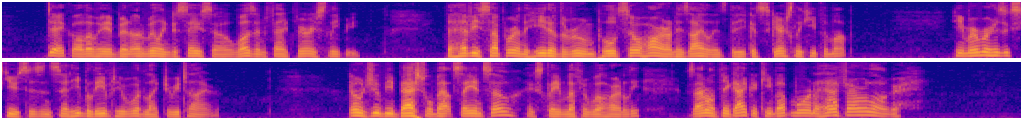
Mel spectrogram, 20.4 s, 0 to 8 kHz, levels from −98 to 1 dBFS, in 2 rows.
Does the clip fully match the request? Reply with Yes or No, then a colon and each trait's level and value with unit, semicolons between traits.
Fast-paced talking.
Yes: fast, 210 wpm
